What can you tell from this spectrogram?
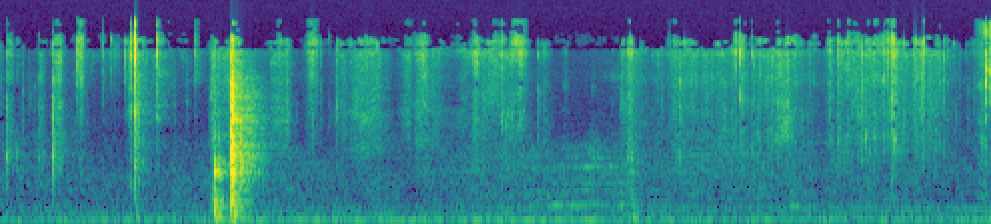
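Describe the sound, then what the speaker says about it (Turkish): Scissors snip through rotten orchid roots with one sharp, close crunching cut, then quieter rustling and handling of the plant against a mostly quiet background. "Böyle bir durumda bütün kökleri keserek orkidenin gövde kısmını iyice temizliyoruz"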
